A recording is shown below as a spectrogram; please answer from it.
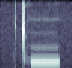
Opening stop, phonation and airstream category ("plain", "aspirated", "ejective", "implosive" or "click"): click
